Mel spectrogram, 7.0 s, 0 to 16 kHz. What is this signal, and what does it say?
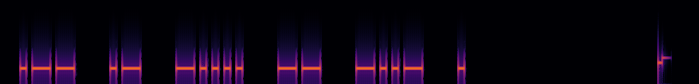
Morse code, heard as a keyed tone, about 20 wpm, spaced as for 15 wpm, 700 Hz. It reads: WA6MXE
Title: 238 Lesson 38g - Letter q - Call Signs 20wpm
